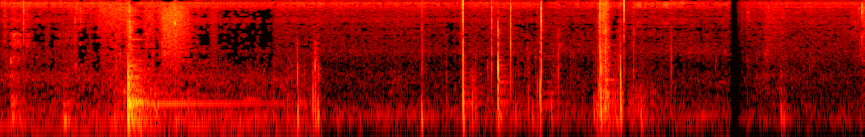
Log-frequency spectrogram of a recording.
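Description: Handling noise on an electric guitar with slack strings: a sharp knock about a second in, followed by a steady ringing tone for about a second and a half, then scattered light clicks and taps.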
